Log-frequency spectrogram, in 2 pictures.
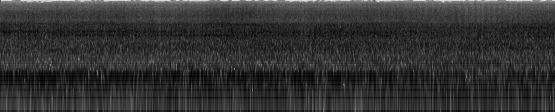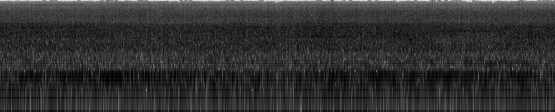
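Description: Yamaha RX-King's two-stroke single-cylinder engine running at a steady cruising pace while riding, under a constant rush of wind and road noise.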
